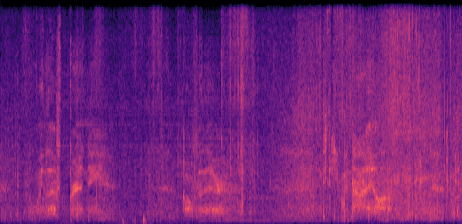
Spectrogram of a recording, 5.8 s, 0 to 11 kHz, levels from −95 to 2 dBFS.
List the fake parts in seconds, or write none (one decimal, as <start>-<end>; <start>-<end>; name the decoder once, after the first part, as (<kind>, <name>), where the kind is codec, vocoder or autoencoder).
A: 0.8-3.1 (vocoder, WaveNeXt)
